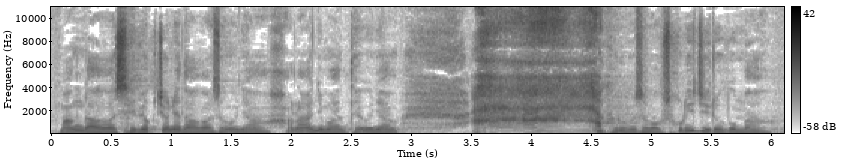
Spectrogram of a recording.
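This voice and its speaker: A male pastor gives an early morning sermon with a gravelly, dark tone that sits a little high. He talks in a loose, emotional, conversational way, full of restarts and fillers. His voice rings with the long reverb of a church sanctuary.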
